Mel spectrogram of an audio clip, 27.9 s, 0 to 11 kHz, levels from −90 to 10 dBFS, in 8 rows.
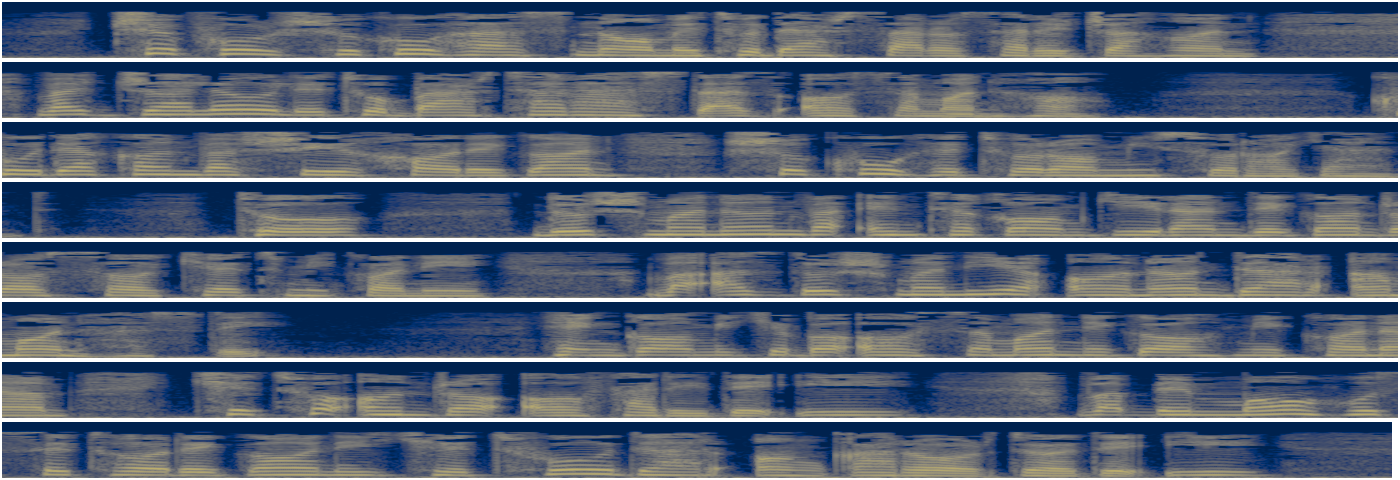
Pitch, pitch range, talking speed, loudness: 185 Hz, 160-205 Hz, 140 wpm, -20 LUFS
